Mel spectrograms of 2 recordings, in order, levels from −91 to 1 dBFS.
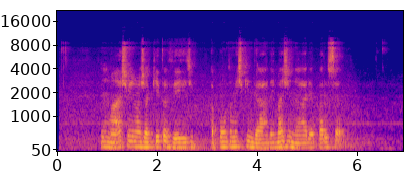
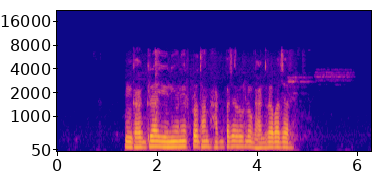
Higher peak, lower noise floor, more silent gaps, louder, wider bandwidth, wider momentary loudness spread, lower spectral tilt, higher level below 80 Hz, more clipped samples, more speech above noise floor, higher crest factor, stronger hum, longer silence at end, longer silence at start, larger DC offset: about the same, -4 dBFS vs -2 dBFS; second, -47 dBFS vs -76 dBFS; neither; about the same, -21 LUFS vs -19 LUFS; first, 9.6 kHz vs 7.2 kHz; about the same, 11 LU vs 9 LU; second, -6 dB/octave vs -9 dB/octave; about the same, -54 dBFS vs -54 dBFS; neither; second, 28 dB vs 58 dB; about the same, 18 dB vs 18 dB; neither; second, 0.7 s vs 1.55 s; second, 0.05 s vs 1.35 s; neither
